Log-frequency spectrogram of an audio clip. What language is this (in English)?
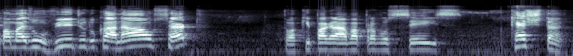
Portuguese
